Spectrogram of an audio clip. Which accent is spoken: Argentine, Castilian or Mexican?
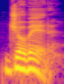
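Mexican. The ll is said stronger, Mexican style.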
